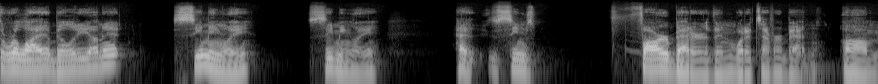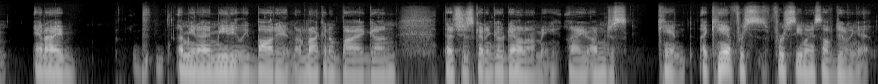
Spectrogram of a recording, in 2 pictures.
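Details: Aphasia in an adult male who reports difficulty articulating what he means and getting words out, sometimes substituting other words then trying to get back, describing his speech as scattered.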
